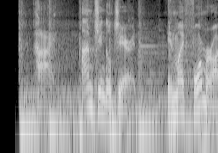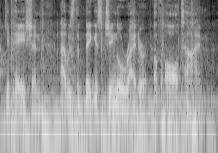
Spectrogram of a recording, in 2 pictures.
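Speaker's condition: No condition

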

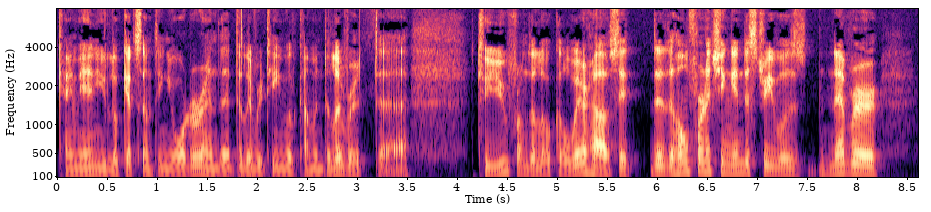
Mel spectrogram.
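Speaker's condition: No condition

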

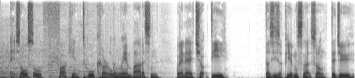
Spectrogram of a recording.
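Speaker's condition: No condition

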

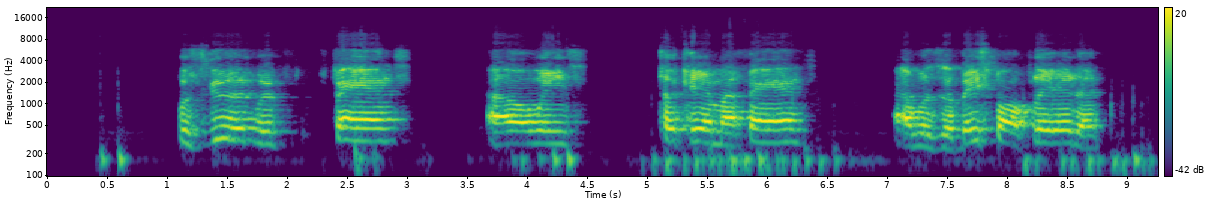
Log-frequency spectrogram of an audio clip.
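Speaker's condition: Parkinson's disease; some days legs feel good

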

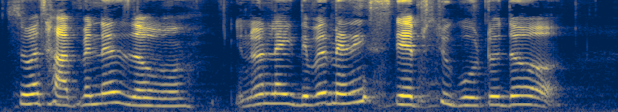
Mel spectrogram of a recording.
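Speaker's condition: Friedreich's ataxia; diagnosed age 12-13 in UAE

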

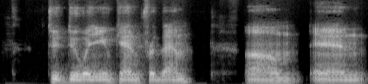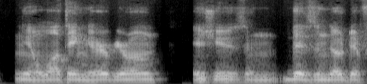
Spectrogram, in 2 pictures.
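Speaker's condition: ALS; difficulty speaking for long periods

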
